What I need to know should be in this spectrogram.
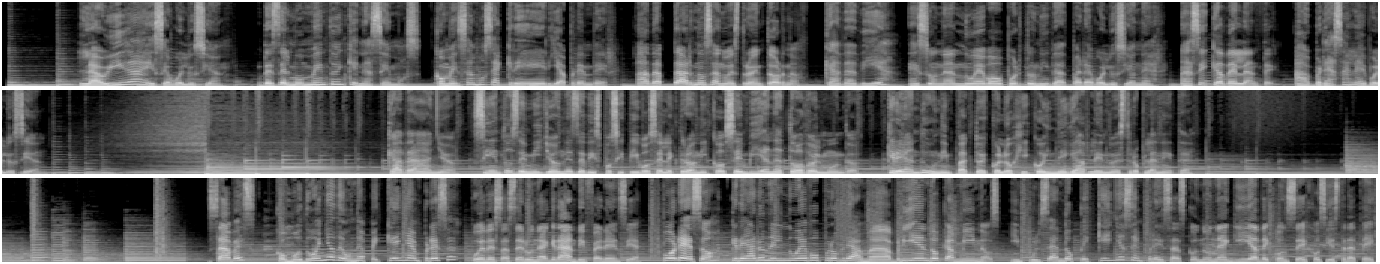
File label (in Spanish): locutora colombiana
